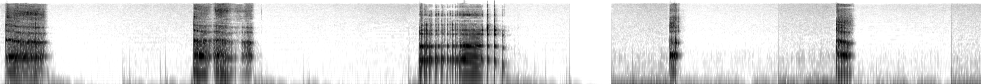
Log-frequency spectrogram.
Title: Burp sound effects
